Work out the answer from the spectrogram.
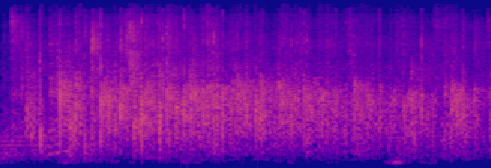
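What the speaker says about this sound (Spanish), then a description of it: "den un fuerte aplauso" Applause from a crowd at a festive community celebration, a continuous wash of clapping and crowd noise heard at moderate distance for a few seconds.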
